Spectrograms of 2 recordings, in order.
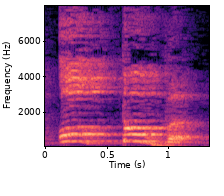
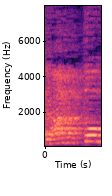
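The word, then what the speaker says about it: اُكْتُبْ: Uktub. Uktub. Uktub. Apa namanya? Tulislah. Jangan baca aktub. Orang-orang agak gelak nanti apa benda lah dibaca. Bacanya apa? Uktub.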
